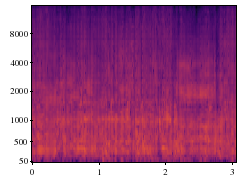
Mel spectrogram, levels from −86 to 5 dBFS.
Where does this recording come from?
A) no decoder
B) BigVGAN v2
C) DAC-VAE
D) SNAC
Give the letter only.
B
